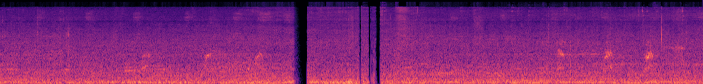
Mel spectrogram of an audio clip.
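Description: Dogs at a dog park in the Le Marais district of central Paris give a few short, faint yips and whimpers amid steady street noise, with voices nearby.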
